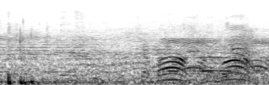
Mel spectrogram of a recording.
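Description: Open-air stadium ambience with a single short thump just after the start, the sound of a football being struck into a long pass. A faint voice calls out in the second half.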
